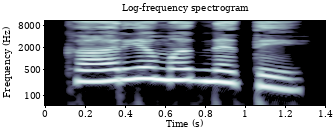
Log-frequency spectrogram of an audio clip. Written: ಕಾರ್ಯಮಗ್ನತೆ

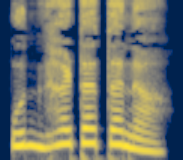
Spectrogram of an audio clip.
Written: ಉದ್ಧಟತನ

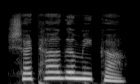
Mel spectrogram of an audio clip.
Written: ಶಠಾಗಮಿಕ

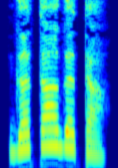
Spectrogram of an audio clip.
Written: ಗದುಗದ

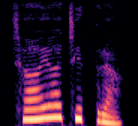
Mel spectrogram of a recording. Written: ಛಾಯಾಚಿತ್ರ

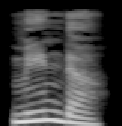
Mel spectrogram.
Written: ಮಿಂಡ

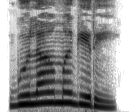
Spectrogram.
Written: ಗುಲಾಮಗಿರಿ

